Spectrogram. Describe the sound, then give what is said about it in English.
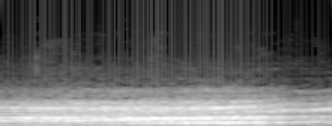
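A loud, sustained air raid siren in Odessa, Ukraine, a city on the Black Sea, wails steadily with layered droning tones, holding its pitch throughout with no break and no voices. “Interrupted from time to time by sirens and a recorded voice, "Dear citizens, take cover."”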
